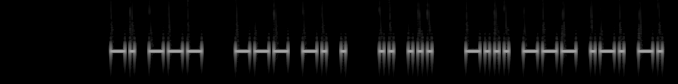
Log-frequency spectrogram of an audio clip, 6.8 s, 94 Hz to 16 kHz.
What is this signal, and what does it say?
Morse code, heard as a keyed tone, about 25 wpm, 700 Hz. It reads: NO ONE IS BORN
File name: Sets of 9 Words - 25wpm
